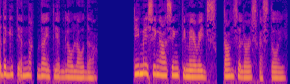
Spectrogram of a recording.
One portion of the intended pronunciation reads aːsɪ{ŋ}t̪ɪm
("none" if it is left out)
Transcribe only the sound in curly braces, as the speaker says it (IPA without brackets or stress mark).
ŋ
